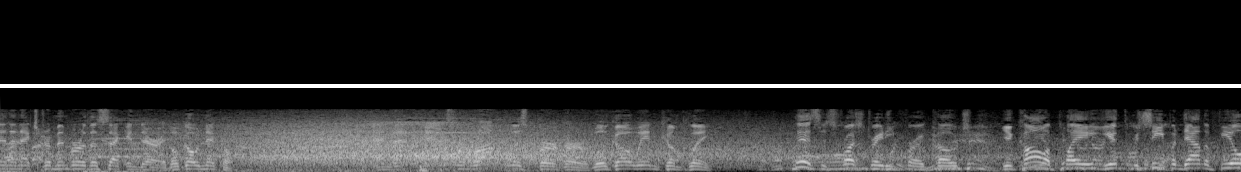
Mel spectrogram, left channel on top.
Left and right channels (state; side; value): silent; left; 65 dB below the other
